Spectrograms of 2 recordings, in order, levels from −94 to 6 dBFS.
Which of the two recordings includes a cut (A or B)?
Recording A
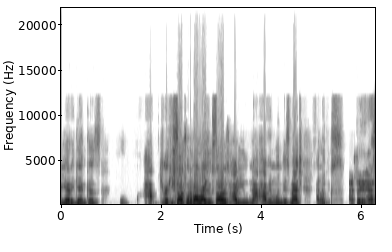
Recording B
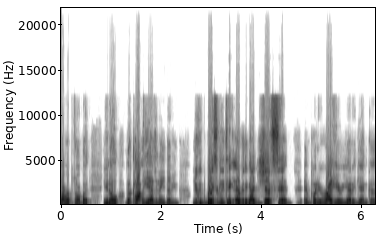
A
